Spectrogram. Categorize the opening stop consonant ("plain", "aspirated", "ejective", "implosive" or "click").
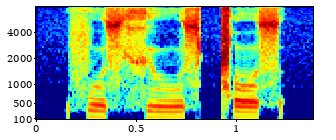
click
